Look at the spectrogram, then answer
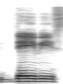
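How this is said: The name is pronounced the American way. "we in the U S say Davies"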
